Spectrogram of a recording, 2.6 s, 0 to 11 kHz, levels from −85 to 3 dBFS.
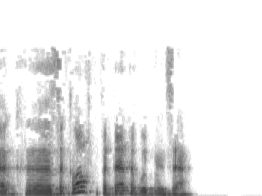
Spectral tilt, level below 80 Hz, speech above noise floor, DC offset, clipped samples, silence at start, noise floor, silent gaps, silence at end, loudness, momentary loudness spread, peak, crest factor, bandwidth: -6.5 dB/octave; -64 dBFS; 56 dB; under 0.1%; under 0.1%; 0 s; -79 dBFS; none; 0.7 s; -23 LUFS; 5 LU; -8 dBFS; 16 dB; 8.6 kHz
